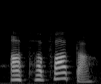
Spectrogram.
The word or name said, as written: azafata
